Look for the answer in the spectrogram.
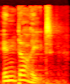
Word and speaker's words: indict: I-N-D-I-C-T. – Oh, God. Okay, oh, but, wow, that's a good one. – Yeah, that silent C.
